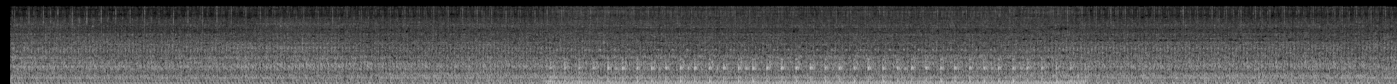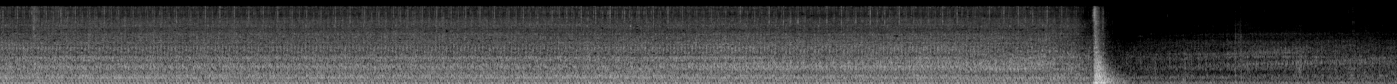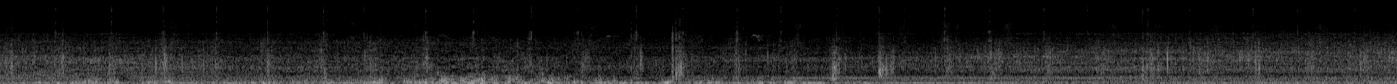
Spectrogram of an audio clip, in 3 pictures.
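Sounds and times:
diesel engine idling: 0.1s - 41.9s
faint outdoor background: 0.1s - 41.9s.

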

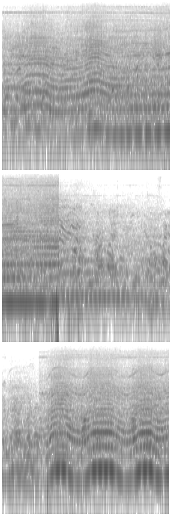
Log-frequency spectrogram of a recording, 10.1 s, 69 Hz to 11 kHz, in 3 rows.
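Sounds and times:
model aircraft motor droning: 0.0s - 5.8s, 7.5s - 10.0s.

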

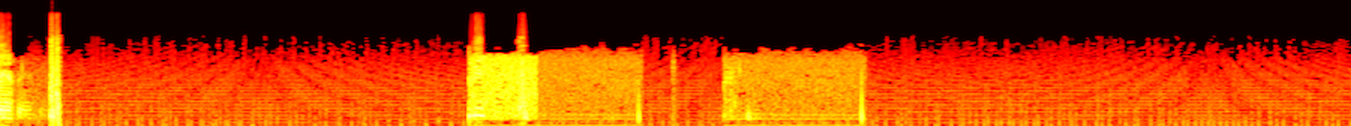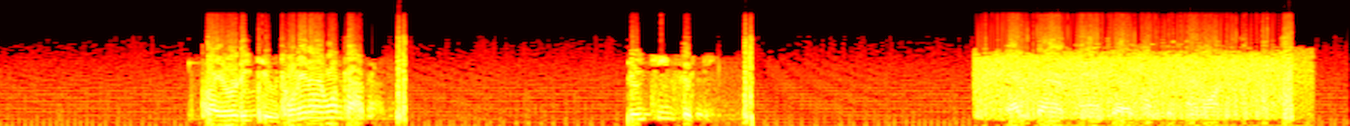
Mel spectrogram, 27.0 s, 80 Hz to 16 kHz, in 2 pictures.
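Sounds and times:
radio transmission burst: 0.0s - 0.7s, 4.7s - 17.7s, 18.4s - 27.0s
radio static hiss: 0.0s - 27.0s.

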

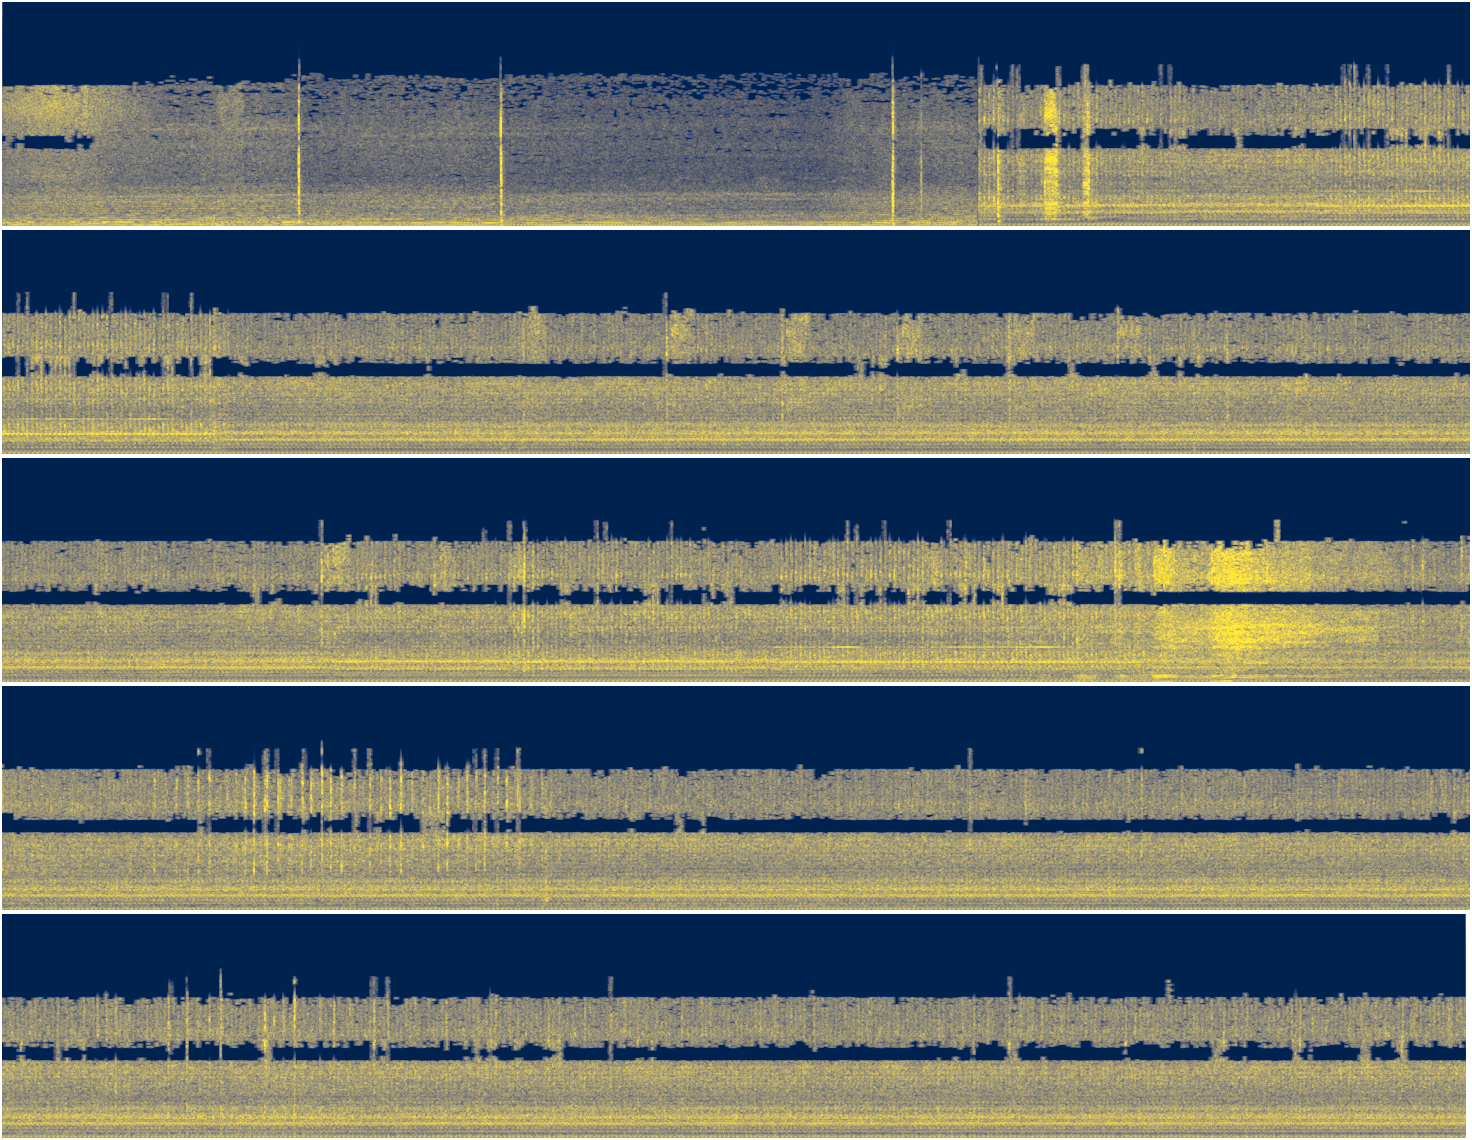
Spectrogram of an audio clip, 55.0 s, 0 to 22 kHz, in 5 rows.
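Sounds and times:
rising and falling pitch sweeps: 0.0s - 7.5s
small gasoline engine running: 6.2s - 55.0s.

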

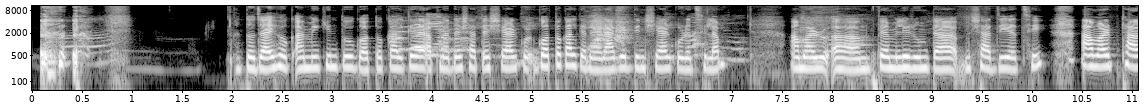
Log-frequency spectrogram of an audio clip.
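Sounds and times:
person coughing: 0.0s - 1.0s.

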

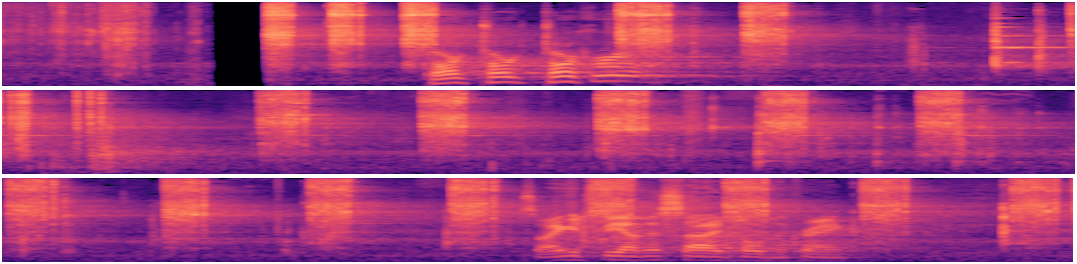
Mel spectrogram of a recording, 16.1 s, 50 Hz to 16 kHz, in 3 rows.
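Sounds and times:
hand ratchet wrench ratcheting: 1.4s - 2.4s, 3.1s - 4.2s, 6.7s - 16.0s.

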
